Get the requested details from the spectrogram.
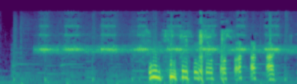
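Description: crickets chirping sound effect

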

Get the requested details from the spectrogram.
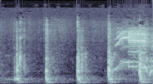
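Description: horse neighing

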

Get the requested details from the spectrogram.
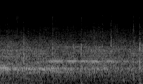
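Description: crowd applause and cheering

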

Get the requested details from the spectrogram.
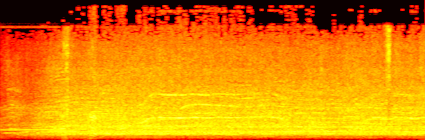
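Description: crowd cheering wildly

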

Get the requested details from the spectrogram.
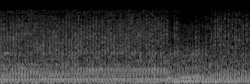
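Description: motorcycle engine roaring

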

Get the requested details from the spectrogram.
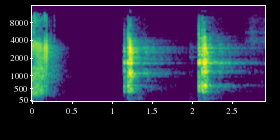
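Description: grandfather clock ticking

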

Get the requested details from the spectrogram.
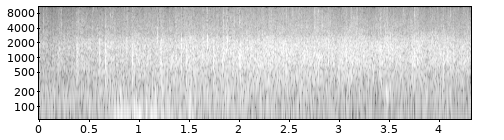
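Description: audience clapping

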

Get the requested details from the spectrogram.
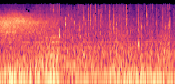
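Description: pouring a drink

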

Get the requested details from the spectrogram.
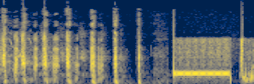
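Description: phone call being placed

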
